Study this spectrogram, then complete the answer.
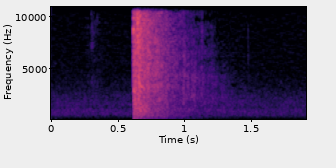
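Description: A single sharp, loud gunshot cracks out in a video game match near an airfield, its burst decaying quickly into quiet background hiss.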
